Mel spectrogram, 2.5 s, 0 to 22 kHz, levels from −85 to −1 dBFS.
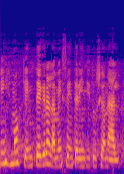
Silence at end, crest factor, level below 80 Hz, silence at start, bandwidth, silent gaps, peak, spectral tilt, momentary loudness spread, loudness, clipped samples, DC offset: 0 s; 16 dB; -70 dBFS; 0 s; 10 kHz; none; -4 dBFS; -3.5 dB/octave; 7 LU; -20 LUFS; under 0.1%; under 0.1%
